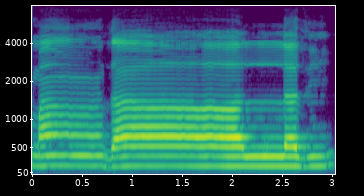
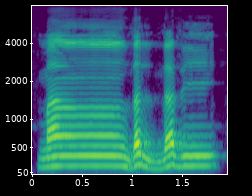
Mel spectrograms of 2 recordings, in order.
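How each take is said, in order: First: The vowel before the doubled consonant is long. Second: The vowel before the doubled consonant is short. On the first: The speaker calls it wrong. "ये नहीं पढ़ेंगे मन दाल्लजी, ये गलत हो जाएगा" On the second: The speaker calls it right. "इसको हम लंबा नहीं करेंगे"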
